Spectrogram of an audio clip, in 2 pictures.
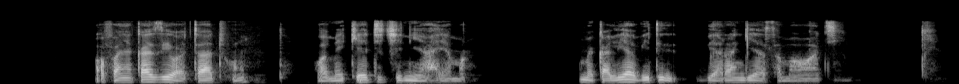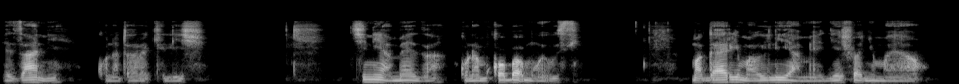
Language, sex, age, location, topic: Swahili, male, 18-24, Kisumu, government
